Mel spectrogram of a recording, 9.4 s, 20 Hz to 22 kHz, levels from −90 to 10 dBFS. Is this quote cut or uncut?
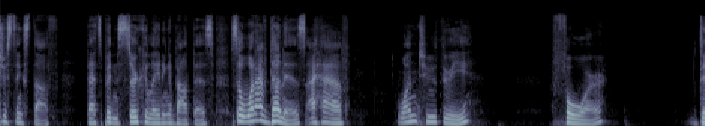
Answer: uncut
